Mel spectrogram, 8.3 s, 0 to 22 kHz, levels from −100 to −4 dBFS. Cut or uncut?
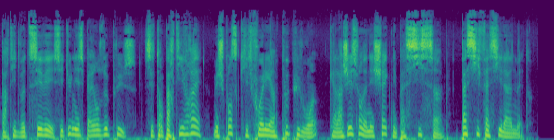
cut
